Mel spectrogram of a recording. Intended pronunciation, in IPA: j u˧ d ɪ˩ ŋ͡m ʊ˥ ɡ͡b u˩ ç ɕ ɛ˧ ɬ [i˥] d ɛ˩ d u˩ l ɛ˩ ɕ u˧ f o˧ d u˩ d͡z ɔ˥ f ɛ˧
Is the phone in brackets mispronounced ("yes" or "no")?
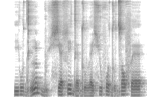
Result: no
